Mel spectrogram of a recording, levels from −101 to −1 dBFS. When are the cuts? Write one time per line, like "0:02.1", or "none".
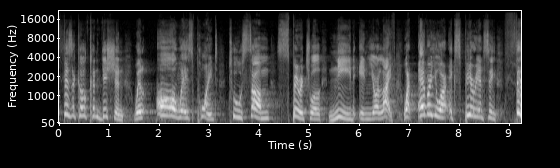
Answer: none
